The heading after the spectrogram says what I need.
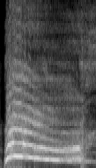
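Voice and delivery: very loud, high-pitched mock death scream; comic piercing shriek. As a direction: shriek at full volume. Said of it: "a piercing high scream".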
